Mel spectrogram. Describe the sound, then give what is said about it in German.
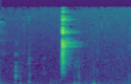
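A single bright clink of glasses touching in a toast with Pepsi Max at a regulars' table, crisp, with a brief ringing decay against a quiet background with faint low rumbling. “Prost.”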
